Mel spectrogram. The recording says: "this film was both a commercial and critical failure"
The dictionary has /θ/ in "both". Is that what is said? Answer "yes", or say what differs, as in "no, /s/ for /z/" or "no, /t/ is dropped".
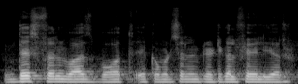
no, /t/ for /θ/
